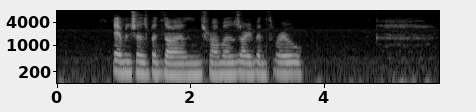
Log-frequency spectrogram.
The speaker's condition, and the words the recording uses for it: Cleft palate. All you're going to hear is me, like, wheezing or breathing heavy.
